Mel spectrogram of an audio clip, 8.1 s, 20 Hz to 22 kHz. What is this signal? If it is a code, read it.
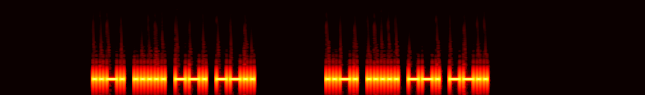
Morse code, heard as a keyed tone, about 28 wpm, 700 Hz. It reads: F5GZ F5GZ
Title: DXCC-100 Call Signs - 4 Characters - Repeated 2x - 28wpm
